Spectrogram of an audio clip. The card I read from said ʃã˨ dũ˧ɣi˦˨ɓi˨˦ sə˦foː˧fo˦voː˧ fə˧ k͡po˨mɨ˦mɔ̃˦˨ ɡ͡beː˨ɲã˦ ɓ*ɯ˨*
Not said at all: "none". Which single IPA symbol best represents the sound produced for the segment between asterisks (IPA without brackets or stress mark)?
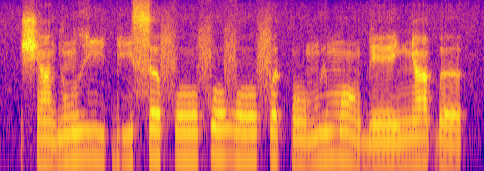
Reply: ə˨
